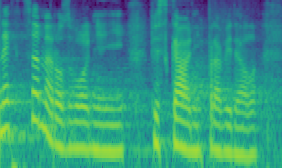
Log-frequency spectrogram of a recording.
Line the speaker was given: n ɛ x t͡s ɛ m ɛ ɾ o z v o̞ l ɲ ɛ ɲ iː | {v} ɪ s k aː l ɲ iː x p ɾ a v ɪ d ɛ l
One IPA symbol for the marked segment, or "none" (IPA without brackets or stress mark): f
